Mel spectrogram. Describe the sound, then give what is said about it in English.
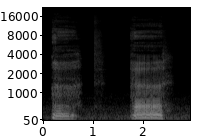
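A voice imitates deep breathing with two long, rough, drawn-out breaths and a brief, fainter one between them, loud and alone with no other talk. “Solinar is just like deep breathing, just like,”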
